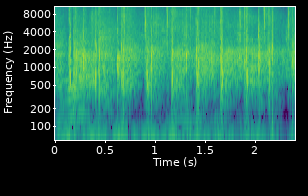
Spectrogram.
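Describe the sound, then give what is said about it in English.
A crowd claps steadily, many hands producing a dense, crackling patter of sharp bursts at a fairly loud, even level with no voices over it. “Clap it up.”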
